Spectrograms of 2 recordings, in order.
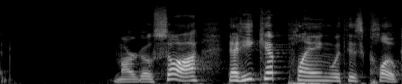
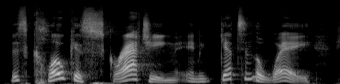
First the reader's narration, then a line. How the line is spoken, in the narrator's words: he said in an annoyed voice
